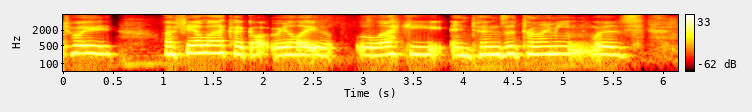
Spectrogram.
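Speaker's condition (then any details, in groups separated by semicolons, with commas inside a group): Ataxic cerebral palsy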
